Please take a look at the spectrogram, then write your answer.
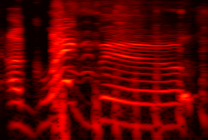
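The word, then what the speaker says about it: Ugwoegbu: David Ugawogabu. – That's not even close. David Agwegbu.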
